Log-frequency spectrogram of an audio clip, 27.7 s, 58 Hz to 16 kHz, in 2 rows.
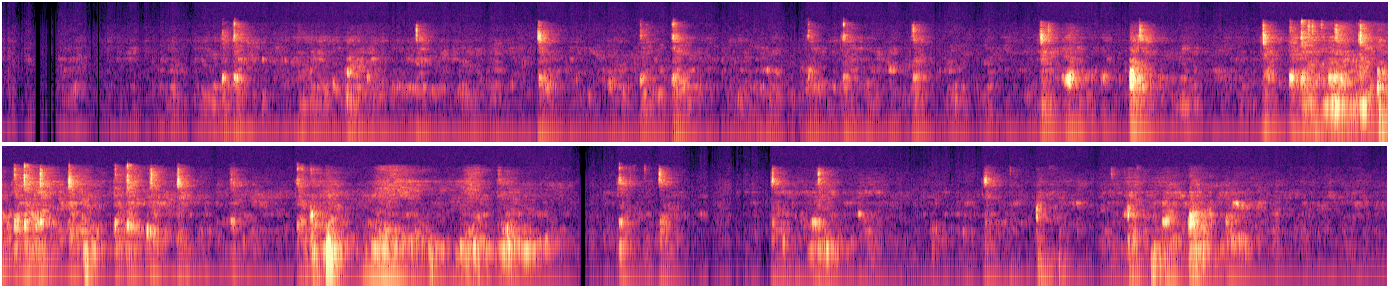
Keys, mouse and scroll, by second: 2.2 click, 3.0 Tab, 3.4 a, 3.7-4.1 scroll down 1, 4.2-6.4 middle drag, 6.4 click, 8.1 click, 9.1-10.6 middle drag, 10.6 scroll down 6, 11.0-11.4 scroll up 1, 11.4-12.9 middle drag, 12.9 right click, 13.1 Tab, 13.4 middle click, 14.0 alt+right click, 14.2 middle click, 15.0 alt+right click, 15.4 middle click, 16.1 click, 16.9 ctrl+z, 18.1 o, 18.8-20.2 drag, 20.2 Tab, 20.4-21.6 middle drag, 21.6 a, 22.0-24.2 middle drag, 24.2 ctrl+s, 25.1 ctrl+s.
